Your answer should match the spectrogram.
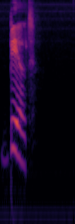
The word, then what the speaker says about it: build: break apporter bring construire build on ne prononce pas le U acheter buy on ne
